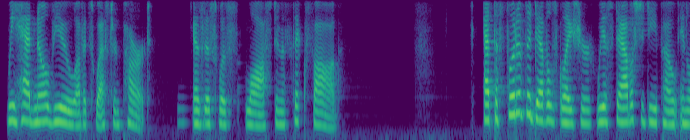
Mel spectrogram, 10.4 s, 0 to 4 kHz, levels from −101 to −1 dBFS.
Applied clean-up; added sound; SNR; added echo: neural mask model DeepFilterNet 3.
